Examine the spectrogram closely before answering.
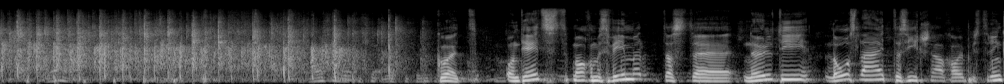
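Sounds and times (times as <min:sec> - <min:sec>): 
audience applause: 0:00.0 - 0:04.3
speech: 0:04.4 - 0:10.0.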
